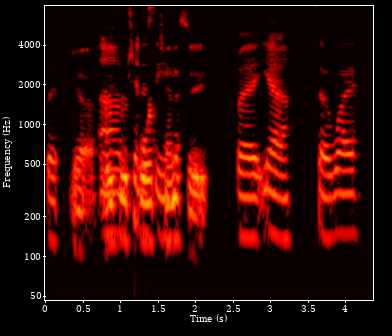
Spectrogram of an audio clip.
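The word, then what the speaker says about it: Leiper's Fork: from from uh was is it leers fork or leapers Fork I forget how they pronounce it I think it's leapers I forget how they pronounce it yeah leapers Fork Tennessee but yeah so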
